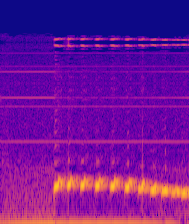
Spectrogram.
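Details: Coucal begging for cheese and performing with song and dance gives a rapid run of about eleven hollow, bubbling hoots, evenly spaced and slowly falling in pitch, with a faint high whine underneath.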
